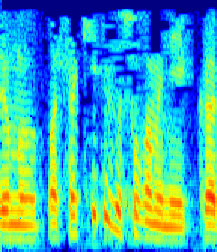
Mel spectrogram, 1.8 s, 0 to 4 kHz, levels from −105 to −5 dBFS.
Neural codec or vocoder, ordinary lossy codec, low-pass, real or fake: none; MP3, 16 kbps; 3.6 kHz; real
